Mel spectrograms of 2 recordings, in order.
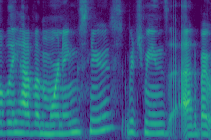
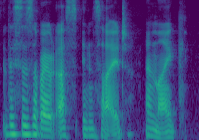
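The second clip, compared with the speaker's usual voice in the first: usual speaking voice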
